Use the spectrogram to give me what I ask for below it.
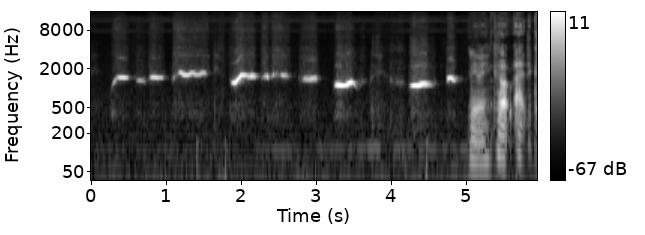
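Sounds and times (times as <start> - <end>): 
whistled tune from a TV advert: 0.3 - 5.0
speech: 5.1 - 5.9.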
